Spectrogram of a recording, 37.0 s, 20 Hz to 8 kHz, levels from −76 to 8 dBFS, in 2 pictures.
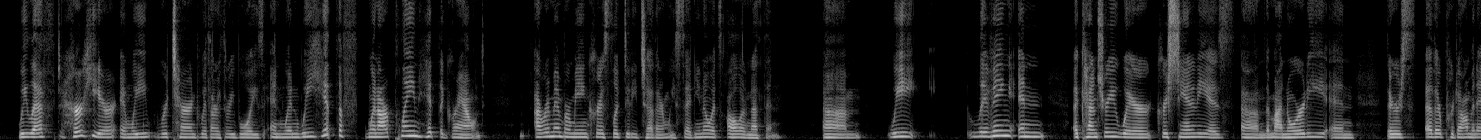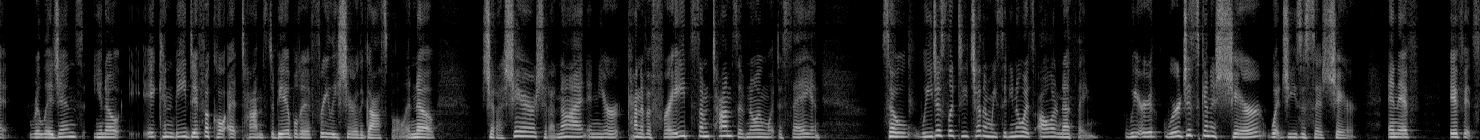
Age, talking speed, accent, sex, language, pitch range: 30-49, 205 wpm, American, female, English, 185-230 Hz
